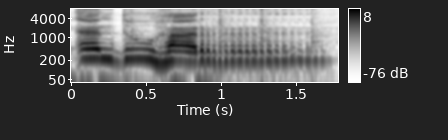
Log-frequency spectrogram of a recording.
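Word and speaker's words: Andújar: Roll your R's when you say Andujar. Roll your R's when you say Andujar.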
